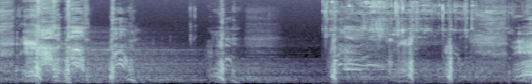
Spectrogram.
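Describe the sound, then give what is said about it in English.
A harsh fit of coughing in a cavern with nitrate-covered walls: about eight rough hacks and throat-clearing bursts come in uneven clusters, with a short pause in the middle before the coughing starts up again. “How long have you had that cough?”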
